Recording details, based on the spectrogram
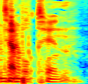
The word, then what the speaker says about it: Templeton: So, Jim Templeman. No, that's not how you say it. – Jim Templeton.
